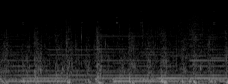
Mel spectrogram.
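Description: Horse hooves trot in the Red Dead Redemption 2 video game, a steady run of near, even clip-clop beats over a constant low background hum, with no talking.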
